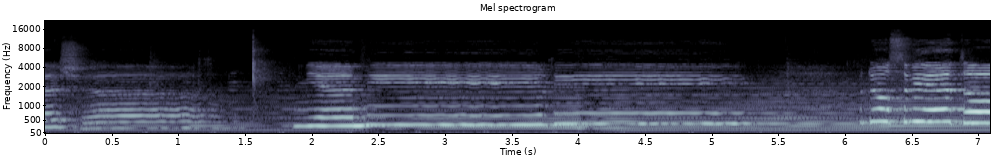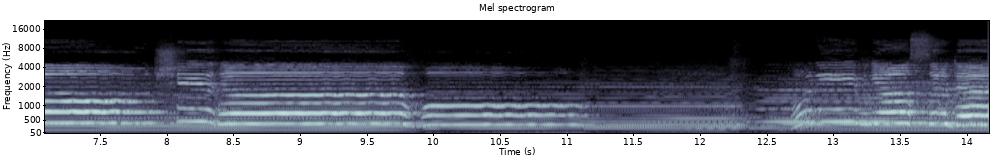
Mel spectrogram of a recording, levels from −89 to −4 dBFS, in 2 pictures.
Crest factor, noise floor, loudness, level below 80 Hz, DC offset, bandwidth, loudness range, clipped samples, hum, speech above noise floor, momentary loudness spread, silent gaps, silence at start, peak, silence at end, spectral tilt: 16 dB; -49 dBFS; -26 LUFS; -68 dBFS; under 0.1%; 12 kHz; 10 LU; under 0.1%; none; 19 dB; 19 LU; none; 0 s; -12 dBFS; 0 s; -5 dB/octave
